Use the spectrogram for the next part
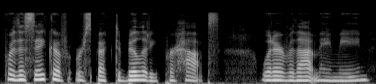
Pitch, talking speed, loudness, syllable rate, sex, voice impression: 190 Hz, 160 wpm, -17 LUFS, 5.6 syllables/s, female, very feminine, slightly young, slightly adult-like, thin, relaxed, weak, slightly bright, very soft, clear, very fluent, slightly raspy, very cute, intellectual, refreshing, very sincere, very calm, very friendly, very reassuring, very unique, very elegant, very sweet, very kind, very modest, light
